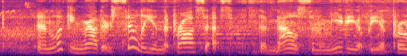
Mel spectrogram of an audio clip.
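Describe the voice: Reading aloud in a plain way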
